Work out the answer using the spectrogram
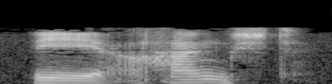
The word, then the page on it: Bierhengst: Bas Rhin; Schiltigheim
